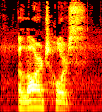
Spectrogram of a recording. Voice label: "a large horse", English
